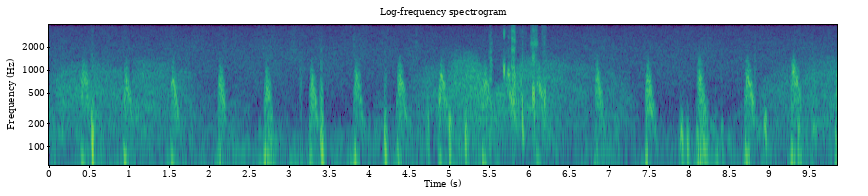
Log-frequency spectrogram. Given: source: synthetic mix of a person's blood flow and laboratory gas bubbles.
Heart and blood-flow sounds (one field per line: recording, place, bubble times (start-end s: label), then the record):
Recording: Doppler ultrasound of blood flow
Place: subclavian vein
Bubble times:
5.67-5.96 s: bubbles
6.01-6.11 s: bubbles
6.15-6.23 s: bubbles
From the record:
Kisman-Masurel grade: 212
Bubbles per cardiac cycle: several, 3 to 8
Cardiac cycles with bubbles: 1 to 10%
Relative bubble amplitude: moderate (0.250 to 0.450)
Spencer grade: 1 (occasional bubble signal discernible with the cardiac motion signal, with majority of cardiac periods free of bubbles)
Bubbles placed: anywhere in the cardiac cycle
